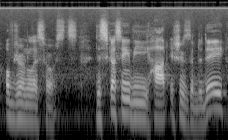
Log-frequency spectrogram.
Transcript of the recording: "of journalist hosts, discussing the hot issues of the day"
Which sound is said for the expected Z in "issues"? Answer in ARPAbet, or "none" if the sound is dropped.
Z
